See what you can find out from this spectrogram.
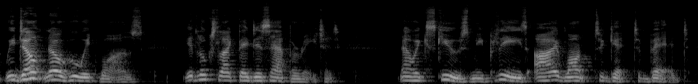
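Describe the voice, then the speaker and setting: A storybook father, read by a woman in close to her own voice. He is tired and sensible, speaking quietly and firmly with a tense edge, in a lively, varied pitch. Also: a little slow. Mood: impatient. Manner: quiet, firm, somewhat tense.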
